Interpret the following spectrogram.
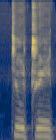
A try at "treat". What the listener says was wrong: And just be careful about treat. Make sure the T sound you pronounce to treat, time, to pronounce that with a little bit more aspiration.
